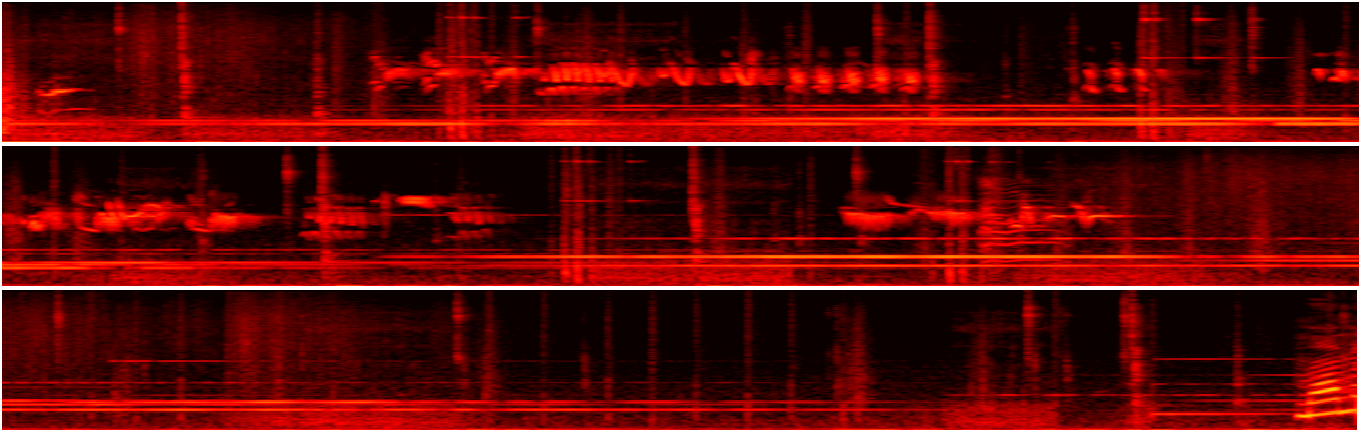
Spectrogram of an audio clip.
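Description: A frightened barn swallow chirps in What Remains of Edith Finch, with bursts of quick, high tweets recurring over a steady game score and soft ambience, then fading toward the end.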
